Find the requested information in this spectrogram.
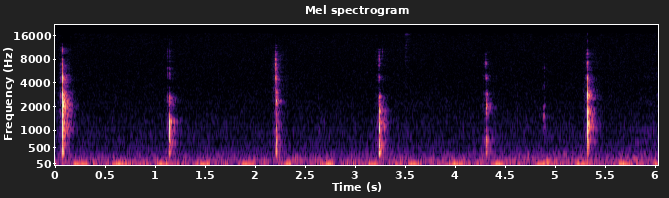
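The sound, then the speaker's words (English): A clock ticks gently at a desk: six sharp, faint ticks spaced evenly about a second apart, with nothing else over the quiet background. “of a clock counting by the time.”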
